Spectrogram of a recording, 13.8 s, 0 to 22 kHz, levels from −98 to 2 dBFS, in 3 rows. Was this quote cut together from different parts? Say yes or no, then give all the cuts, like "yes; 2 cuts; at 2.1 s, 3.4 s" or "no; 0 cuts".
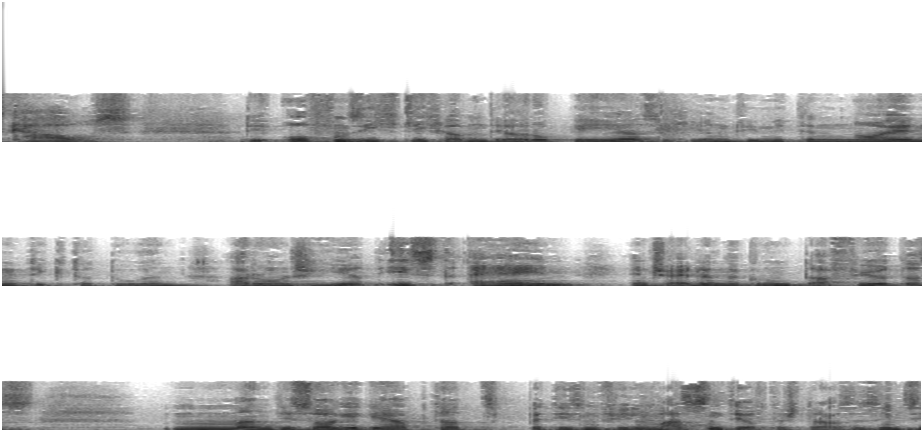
yes; 1 cut; at 1.2 s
